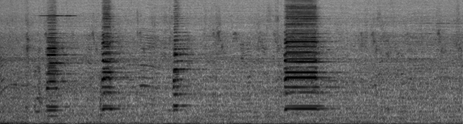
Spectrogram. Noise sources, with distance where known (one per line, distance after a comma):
car horn, near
